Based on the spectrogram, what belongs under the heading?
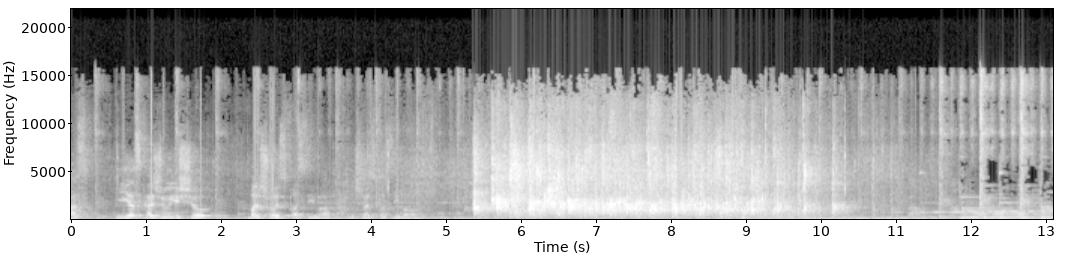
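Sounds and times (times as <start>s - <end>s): people applauding: 5.3s - 11.0s.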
